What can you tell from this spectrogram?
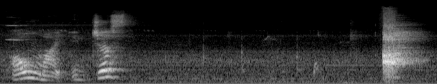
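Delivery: ordinary talk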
